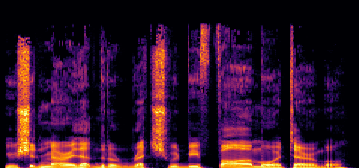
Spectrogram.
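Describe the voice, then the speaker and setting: A man plays a lovelorn storybook king, earnest and devoted to his beloved. The tone is very soft and dark, at a middling pitch, recorded dry. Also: normal speed, creaky, no room sound.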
